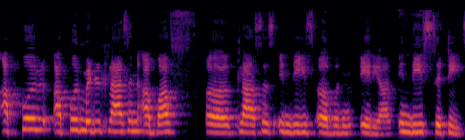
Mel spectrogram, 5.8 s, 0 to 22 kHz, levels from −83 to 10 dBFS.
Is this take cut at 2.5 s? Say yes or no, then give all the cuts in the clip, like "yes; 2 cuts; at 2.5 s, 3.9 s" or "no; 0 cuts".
no; 0 cuts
